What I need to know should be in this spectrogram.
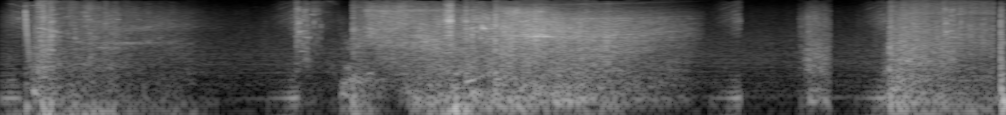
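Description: A racing car engine roars at high speed.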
